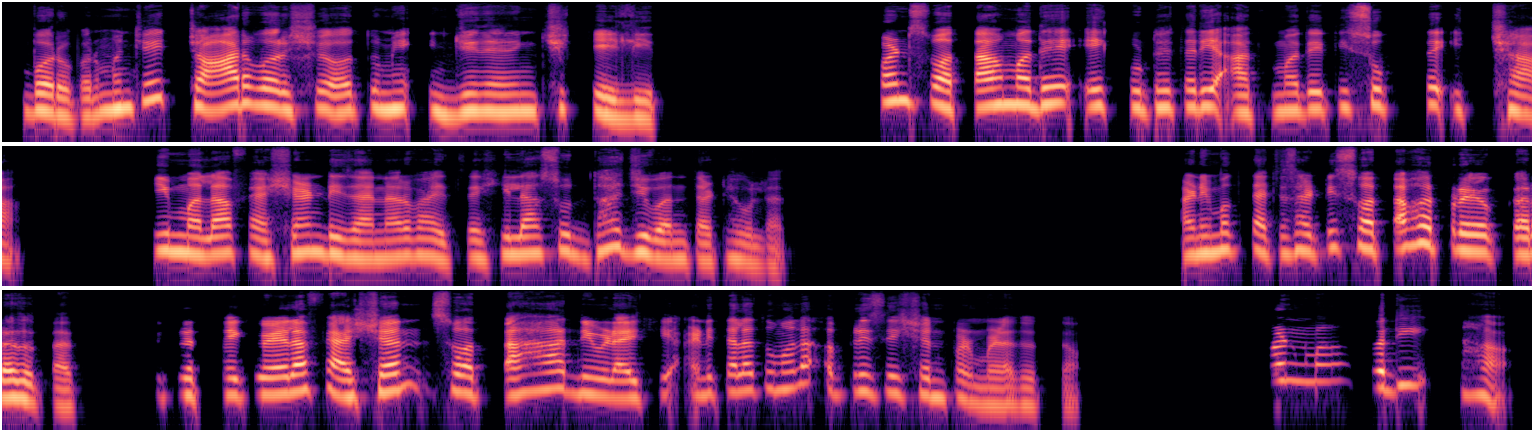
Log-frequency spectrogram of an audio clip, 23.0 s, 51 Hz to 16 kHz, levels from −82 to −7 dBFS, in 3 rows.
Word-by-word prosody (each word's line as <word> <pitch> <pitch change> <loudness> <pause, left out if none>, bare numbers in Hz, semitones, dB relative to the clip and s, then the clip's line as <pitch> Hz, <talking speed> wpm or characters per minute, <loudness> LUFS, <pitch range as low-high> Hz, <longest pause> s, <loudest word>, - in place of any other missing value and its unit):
बरोबर. 155 -5 +1
म्हणजे 210 +11 0
4 225 +2 +6
वर्ष 210 -5 0 0.2
तुम्ही 205 -1 0
इंजिनिअरिंगची 185 +2 -1
केलीत. 140 -6 0 1.1
पण 275 +1 +4
स्वतःमध्ये 235 0 +4
एक 225 -3 -1
कुठेतरी 215 +1 -1
आतमध्ये 185 +2 -1
ती 215 - -7
सुप्त 210 +2 -4
इच्छा 195 0 -4 0.7
की 220 - +1
मला 195 -1 +3
फॅशन 200 +4 0
डिझायनर 170 -3 -1
व्हायचंय, 170 -2 -5
हिला 195 +1 0
सुद्धा 210 +3 -4
जिवंत 160 -6 -2
ठेवलत. 135 -7 -10 2.0
आणि 185 +2 +1
मग 225 +2 -1
त्याच्यासाठी 215 +2 -3
स्वतःवर 245 +3 +3
प्रयोग 215 -3 +4
करत 190 +1 +4
होतात. 145 -6 -3 0.5
प्रत्येक 215 -1 -1
वेळेला 225 +3 +9
फॅशन 245 - +5
स्वतः 240 +2 +1
निवडायची 195 -4 +2
आणि 225 - -4
त्याला 250 +1 +2
तुम्हाला 275 +5 -3
अप्रिसिएशन 225 -3 -5
पण 175 -5 -5
मिळत 145 0 -4
होतं. 140 -1 -13 1.0
पण 390 0 0
मग 375 0 -7 0.2
कधी 325 +3 0 0.2
हां. 215 -1 -5
205 Hz, 125 wpm, -21 LUFS, 185-230 Hz, 2.0 s, वेळेला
